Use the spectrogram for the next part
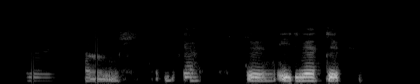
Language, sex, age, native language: Icelandic, male, 14, Icelandic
